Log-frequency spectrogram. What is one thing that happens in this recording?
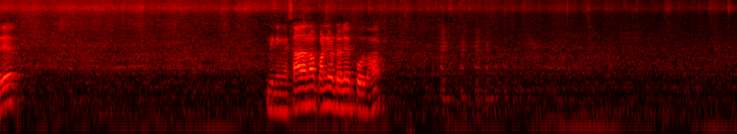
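A spoon scrapes against a pan.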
